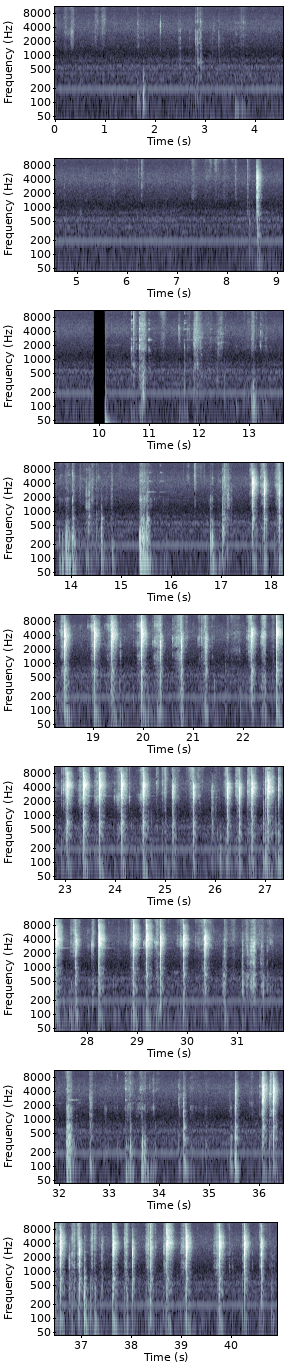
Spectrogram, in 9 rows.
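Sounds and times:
faint steady hum: 0:00.0 - 0:40.9
knife slicing apples on board: 0:22.1 - 0:31.6.

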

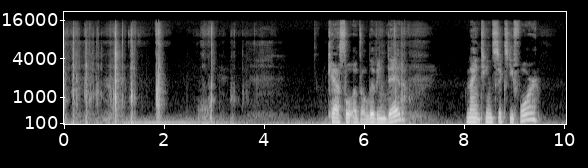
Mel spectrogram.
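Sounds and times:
plastic cases clicking: 0:00.0 - 0:02.0, 0:06.3 - 0:07.0.

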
